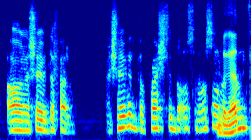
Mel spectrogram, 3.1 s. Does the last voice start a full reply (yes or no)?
no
